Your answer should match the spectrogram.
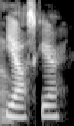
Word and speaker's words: Jaskier: We haven't talked about Jaskier. How do you say his name? I know Jaskier.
